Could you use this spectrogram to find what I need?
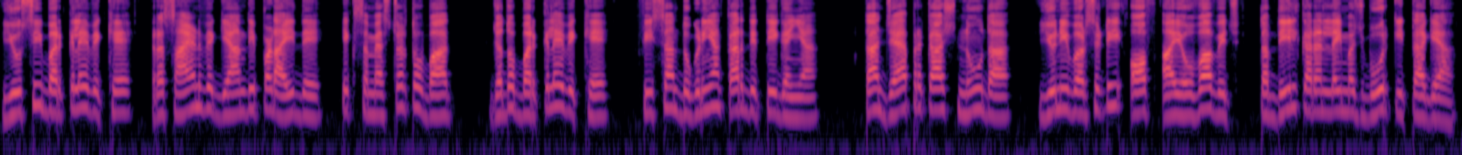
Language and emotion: Punjabi, neutral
